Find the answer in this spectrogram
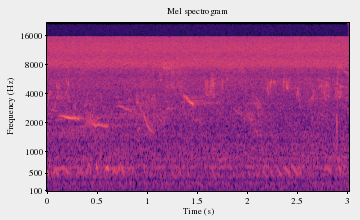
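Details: Black grouse at a lek during courtship display on 2 May 2021 give a low, steady, dove-like bubbling that rolls on without a break, with faint thin whistles from other birds above it.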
